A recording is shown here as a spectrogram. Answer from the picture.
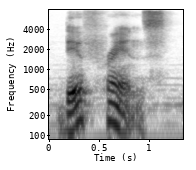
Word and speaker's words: difference: OK, en anglais mot ça il prononcé comme difference. Difference. Tu as déjà me dire, c'est pas dit, c'est dé. Difference.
